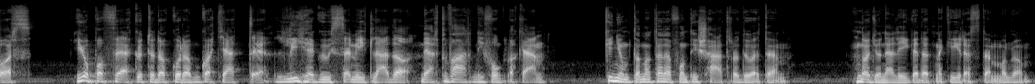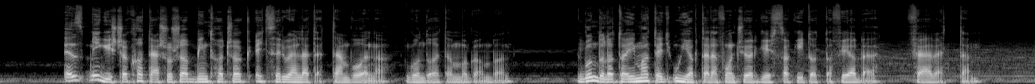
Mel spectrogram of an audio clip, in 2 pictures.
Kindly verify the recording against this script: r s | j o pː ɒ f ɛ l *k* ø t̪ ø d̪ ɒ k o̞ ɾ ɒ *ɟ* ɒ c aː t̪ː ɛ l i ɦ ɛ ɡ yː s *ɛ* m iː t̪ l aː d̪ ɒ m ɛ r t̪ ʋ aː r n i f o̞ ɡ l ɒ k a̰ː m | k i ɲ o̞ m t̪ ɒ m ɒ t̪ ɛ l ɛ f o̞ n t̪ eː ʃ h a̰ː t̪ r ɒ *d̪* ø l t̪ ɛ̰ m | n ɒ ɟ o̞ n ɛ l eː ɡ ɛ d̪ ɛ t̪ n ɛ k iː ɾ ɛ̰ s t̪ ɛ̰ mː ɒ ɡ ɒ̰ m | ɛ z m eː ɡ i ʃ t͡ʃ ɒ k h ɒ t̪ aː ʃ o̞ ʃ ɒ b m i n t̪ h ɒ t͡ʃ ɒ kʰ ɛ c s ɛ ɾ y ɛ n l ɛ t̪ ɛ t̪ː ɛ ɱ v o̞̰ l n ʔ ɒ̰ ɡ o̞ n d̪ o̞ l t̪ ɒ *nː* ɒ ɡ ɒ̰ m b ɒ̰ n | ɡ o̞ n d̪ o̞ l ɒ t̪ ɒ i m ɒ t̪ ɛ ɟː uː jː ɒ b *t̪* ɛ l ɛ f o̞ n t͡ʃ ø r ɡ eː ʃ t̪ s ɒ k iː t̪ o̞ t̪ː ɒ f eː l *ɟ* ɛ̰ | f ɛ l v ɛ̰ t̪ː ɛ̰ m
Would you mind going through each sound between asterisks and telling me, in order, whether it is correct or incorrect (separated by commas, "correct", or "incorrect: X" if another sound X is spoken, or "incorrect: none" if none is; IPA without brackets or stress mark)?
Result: correct, incorrect: ɡ, correct, correct, incorrect: mː, correct, incorrect: b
